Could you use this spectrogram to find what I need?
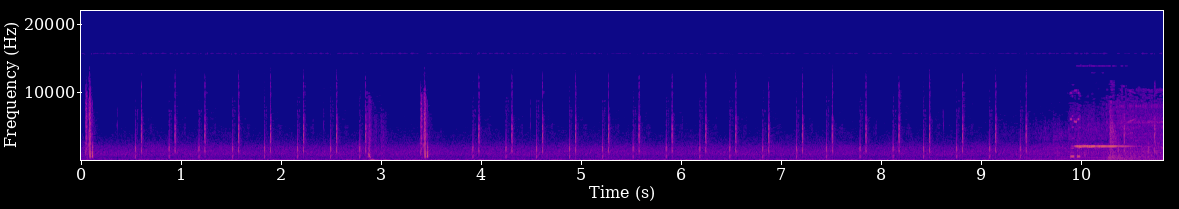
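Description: Quick, even footsteps patter on a hard floor.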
